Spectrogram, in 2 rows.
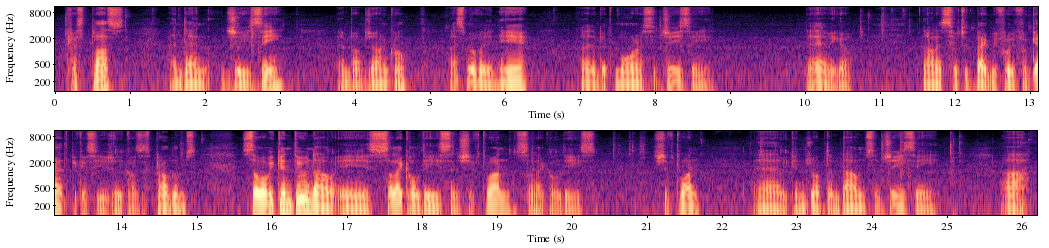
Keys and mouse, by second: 0.7 Tab, 1.2 middle click, 2.3 g, 5.5 middle click, 6.5 middle click, 7.9 g, 10.7 Tab, 11.1 shift+click, 11.9-14.2 drag, 14.2 middle click, 14.8 shift+middle click, 17.2 ctrl+click, 18.2 shift+1, 19.6 ctrl+click, 20.0 ctrl+click, 20.6 shift+1, 21.2 middle click, 23.9 g.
